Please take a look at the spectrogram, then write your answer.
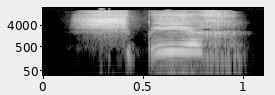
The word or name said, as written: xbij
